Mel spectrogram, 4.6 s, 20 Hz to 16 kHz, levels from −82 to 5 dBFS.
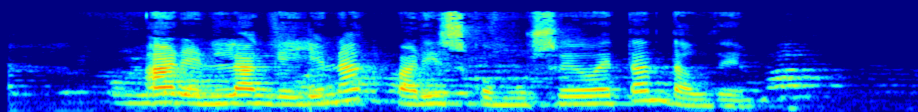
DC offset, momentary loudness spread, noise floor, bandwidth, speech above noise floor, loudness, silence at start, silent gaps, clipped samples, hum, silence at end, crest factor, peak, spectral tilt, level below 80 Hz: under 0.1%; 18 LU; -51 dBFS; 11.5 kHz; 27 dB; -23 LUFS; 0.05 s; none; under 0.1%; none; 0.5 s; 24 dB; -2 dBFS; -2.5 dB/octave; -66 dBFS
